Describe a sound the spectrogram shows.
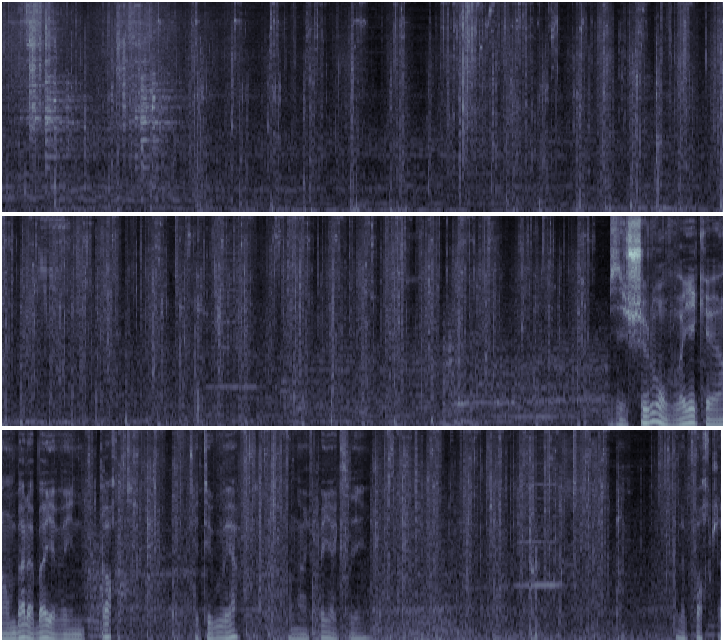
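Heavy boots step steadily on metal flooring.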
